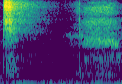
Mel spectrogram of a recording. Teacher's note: this is an unvoiced sound, meaning that there's no sound vibrations made during this sound production.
